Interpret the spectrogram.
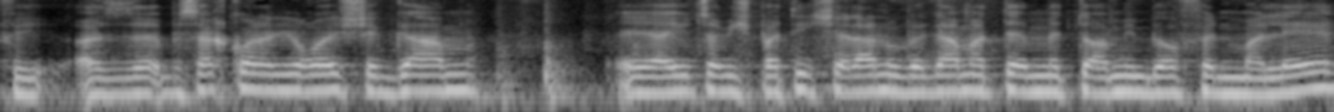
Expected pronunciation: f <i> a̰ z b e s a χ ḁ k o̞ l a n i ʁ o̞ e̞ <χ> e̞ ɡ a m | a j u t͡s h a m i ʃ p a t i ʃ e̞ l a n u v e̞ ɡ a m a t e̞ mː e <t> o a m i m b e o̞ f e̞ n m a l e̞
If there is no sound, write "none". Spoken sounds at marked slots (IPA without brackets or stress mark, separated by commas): i, ʃ, t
